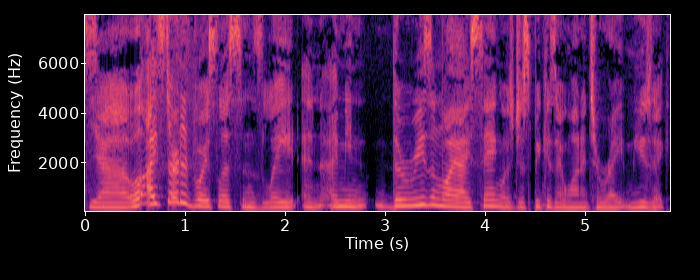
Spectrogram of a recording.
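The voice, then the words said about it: Raspy voice. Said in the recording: “I have this raspy voice. I've had this my whole life.”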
